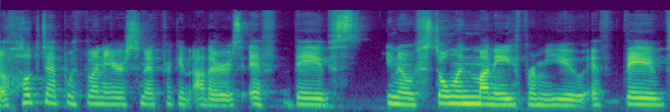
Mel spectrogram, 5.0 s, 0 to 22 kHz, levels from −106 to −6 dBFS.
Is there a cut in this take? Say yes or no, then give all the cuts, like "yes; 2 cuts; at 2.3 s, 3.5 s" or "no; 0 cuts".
no; 0 cuts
